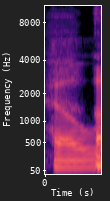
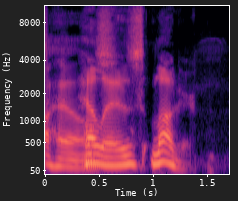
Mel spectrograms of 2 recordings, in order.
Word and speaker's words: Helles: And so I actually looked up how to pronounce Helles in the context Helles. – Of a lager, and it is Helles lager. Helles.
